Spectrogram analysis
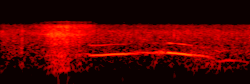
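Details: Grey seal singing in the evening on the Baltic Sea off Estonia: a drawn-out tonal moan that wavers gently and bends down, then a second, slightly higher moan, after an earlier broad hissing burst, all over steady background noise.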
